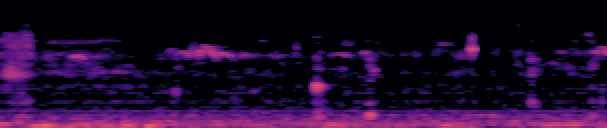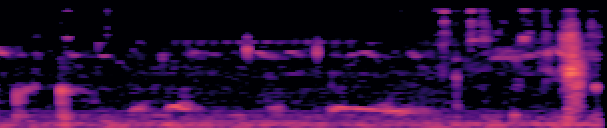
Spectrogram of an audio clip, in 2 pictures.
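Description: A hand rubs a small dog's long fur.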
